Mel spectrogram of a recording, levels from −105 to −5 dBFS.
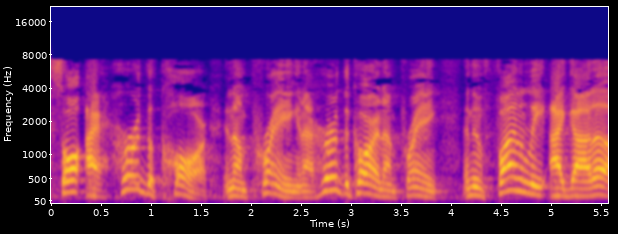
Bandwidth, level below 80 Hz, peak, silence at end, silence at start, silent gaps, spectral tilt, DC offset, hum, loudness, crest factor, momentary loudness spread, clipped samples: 7.6 kHz; -72 dBFS; -2 dBFS; 0 s; 0 s; none; -5 dB/octave; under 0.1%; none; -20 LUFS; 16 dB; 9 LU; under 0.1%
